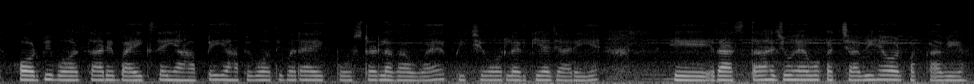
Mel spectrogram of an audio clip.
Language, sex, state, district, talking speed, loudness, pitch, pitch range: Hindi, female, Bihar, Darbhanga, 225 wpm, -31 LUFS, 200 Hz, 195-205 Hz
